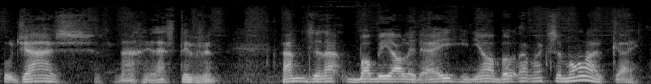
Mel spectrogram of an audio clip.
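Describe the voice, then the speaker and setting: A man's voice: medium pitch, unhurried, a little hiss or hum, close to an everyday voice. A man acting a blunt, needling police detective in a radio drama, with a wry, colloquial manner.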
